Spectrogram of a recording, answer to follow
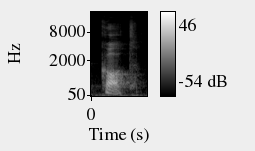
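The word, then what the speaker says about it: kot: letters K o T the letter K is gonna make the sound the letter O is gonna make the sound o and the letter T is gonna make the sound so when you put those together you get the word cult which means cat and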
